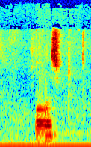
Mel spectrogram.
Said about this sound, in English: Are you typing? Start typing? I'm not typing, yeah. But I am clicking. Oh. It might be picking up your clicking as typing.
